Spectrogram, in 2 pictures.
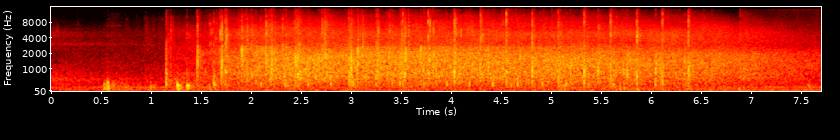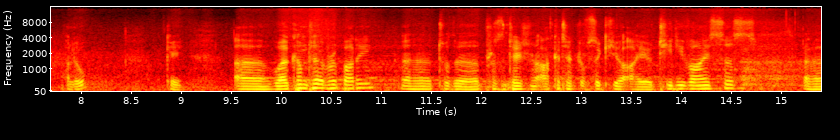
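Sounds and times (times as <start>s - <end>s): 
audience applause: 1.1s - 7.9s
speech: 8.9s - 15.3s.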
